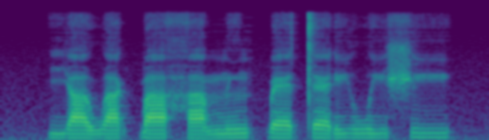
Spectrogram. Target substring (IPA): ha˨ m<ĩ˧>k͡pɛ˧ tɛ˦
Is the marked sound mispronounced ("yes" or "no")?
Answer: yes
